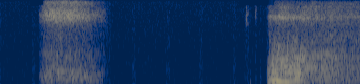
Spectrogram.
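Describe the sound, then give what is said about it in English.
A slow, deep breath out through the mouth. Two long breathy rushes are split by a quiet pause, with no talk between them. “In through your nose, let it out through your mouth, nice and slow, with an ah sound.”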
